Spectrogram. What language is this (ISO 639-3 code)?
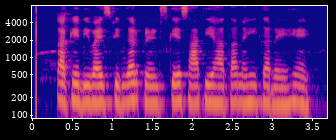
urd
